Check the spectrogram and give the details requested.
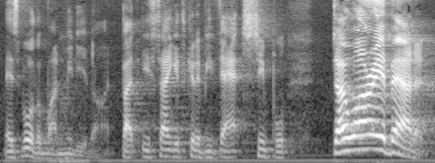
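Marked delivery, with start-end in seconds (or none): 3.3-4.3 loud, high, breezy reassurance; casual paraphrase. Pretend. Preacher paraphrasing the Lord, loud and breezy. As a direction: toss it off loudly, no big deal. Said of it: "That's my translation".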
